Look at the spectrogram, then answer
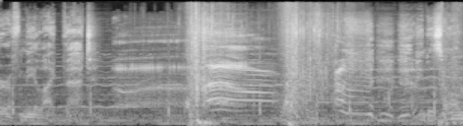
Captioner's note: groaning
